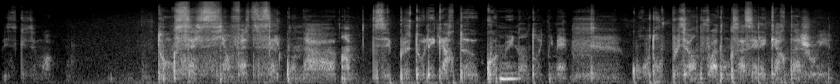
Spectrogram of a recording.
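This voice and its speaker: This is an ASMR host presenting a collection of cards, her unhurried whisper hovering close to the mic as she talks in a gentle, tentative way.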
